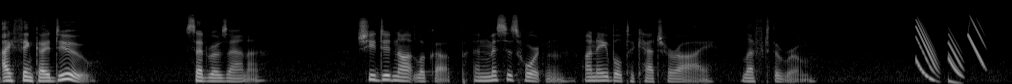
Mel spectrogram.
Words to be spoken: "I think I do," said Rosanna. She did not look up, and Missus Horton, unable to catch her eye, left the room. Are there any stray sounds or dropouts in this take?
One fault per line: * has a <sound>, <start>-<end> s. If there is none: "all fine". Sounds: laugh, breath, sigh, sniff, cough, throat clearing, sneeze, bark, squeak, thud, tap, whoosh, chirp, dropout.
* has a chirp, 9.2-9.9 s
